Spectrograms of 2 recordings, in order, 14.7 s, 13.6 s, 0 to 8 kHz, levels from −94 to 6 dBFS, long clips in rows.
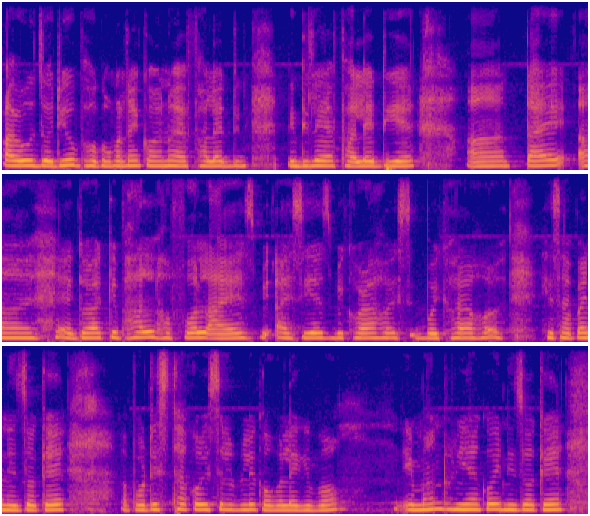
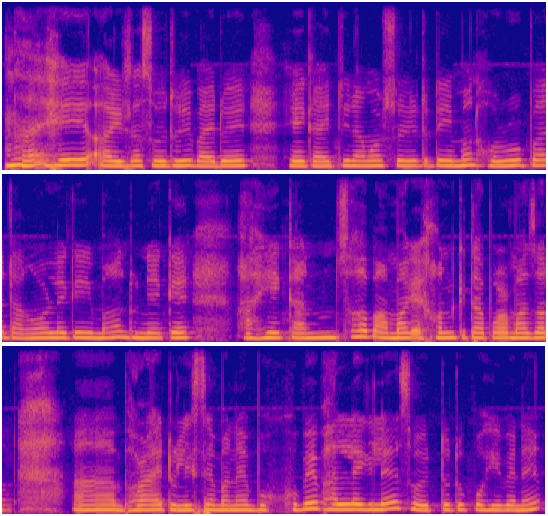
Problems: background sounds at intervals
